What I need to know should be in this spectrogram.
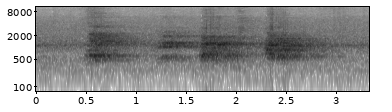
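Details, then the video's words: Dog barking at a dog-care lot, recorded on 17 March 2014: three short, hoarse barks about a second apart, the last rising sharply, with faint background hum. "The Barking Lot"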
